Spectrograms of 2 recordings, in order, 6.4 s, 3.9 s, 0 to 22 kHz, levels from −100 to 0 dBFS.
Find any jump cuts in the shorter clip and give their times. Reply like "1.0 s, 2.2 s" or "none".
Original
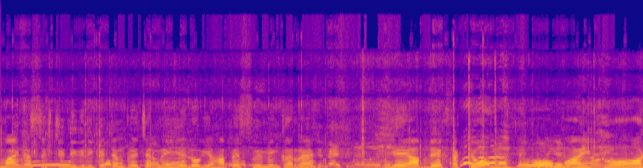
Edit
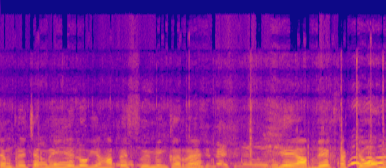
none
